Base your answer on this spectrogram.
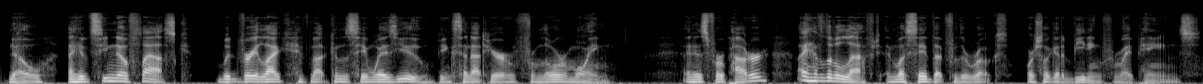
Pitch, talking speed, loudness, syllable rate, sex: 110 Hz, 230 wpm, -18 LUFS, 5.2 syllables/s, male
